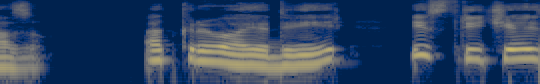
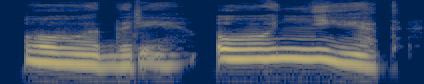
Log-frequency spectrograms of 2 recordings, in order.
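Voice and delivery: theatrical; 3 dB louder, much slower than usual. Acted. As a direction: ham up the horror. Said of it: "театрально прижимает руки к груди".

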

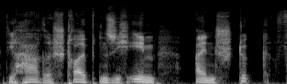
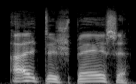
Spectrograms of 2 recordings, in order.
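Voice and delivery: mocking scoff; 8 semitones higher, 6 dB louder than usual. A narrator's reading. Lads mock his excuse.

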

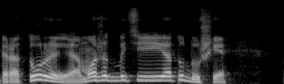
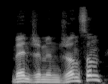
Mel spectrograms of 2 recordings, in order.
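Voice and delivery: plain reading voice

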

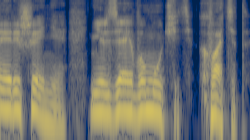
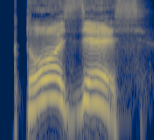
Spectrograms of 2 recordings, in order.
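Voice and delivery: a stern barked question; barking demand; 3 semitones higher than usual. Acted. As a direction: bark it at the room. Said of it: "рявкнул Эр громче".

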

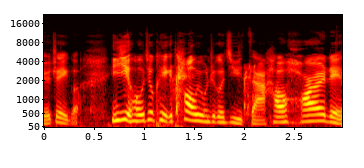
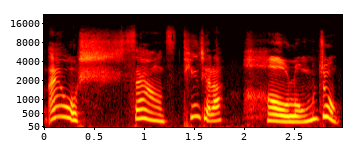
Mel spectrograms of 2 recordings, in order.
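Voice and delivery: higher, drawn-out admiring voice; impressed gushing; 5 semitones higher, 4 dB louder, slower than usual. Acted. Friend reacting to the ice sculpture plan, impressed and drawn out. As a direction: gush over how grand it sounds.

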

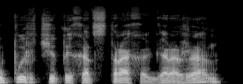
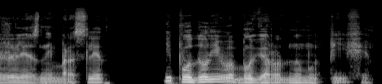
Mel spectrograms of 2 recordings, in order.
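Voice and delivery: ordinary delivery, nothing marked

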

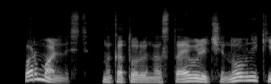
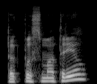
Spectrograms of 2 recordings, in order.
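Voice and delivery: impatient; 5 semitones higher than usual. A narrator's reading. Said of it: "нетерпеливо и нервно повторила Марина".

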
